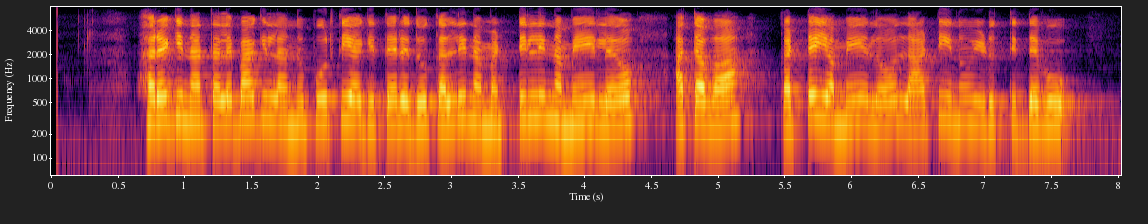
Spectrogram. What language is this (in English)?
Kannada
